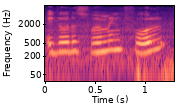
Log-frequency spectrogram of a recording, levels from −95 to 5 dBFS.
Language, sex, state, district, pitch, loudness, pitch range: Tamil, female, Tamil Nadu, Chennai, 275 Hz, -16 LUFS, 260-290 Hz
